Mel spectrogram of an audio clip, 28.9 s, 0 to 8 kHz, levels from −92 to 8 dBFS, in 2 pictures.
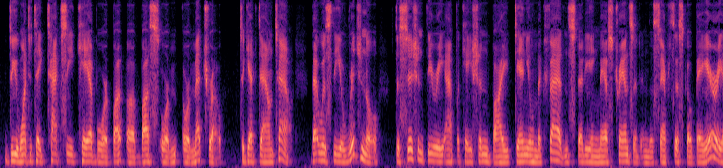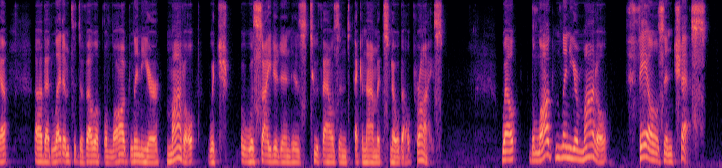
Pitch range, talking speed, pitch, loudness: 110-130 Hz, 130 wpm, 120 Hz, -18 LUFS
